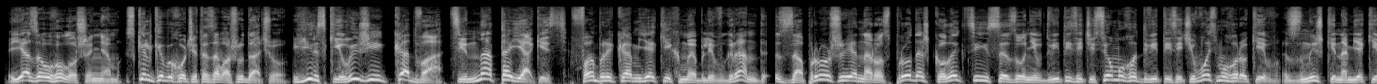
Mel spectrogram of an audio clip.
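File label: Ukrainian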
